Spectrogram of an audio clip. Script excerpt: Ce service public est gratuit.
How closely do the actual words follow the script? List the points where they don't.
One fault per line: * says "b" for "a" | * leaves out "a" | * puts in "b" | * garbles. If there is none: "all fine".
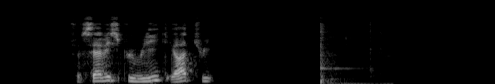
* leaves out "est"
